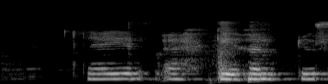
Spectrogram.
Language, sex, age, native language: Icelandic, male, 8, Icelandic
